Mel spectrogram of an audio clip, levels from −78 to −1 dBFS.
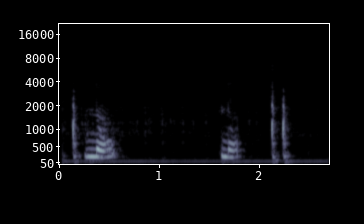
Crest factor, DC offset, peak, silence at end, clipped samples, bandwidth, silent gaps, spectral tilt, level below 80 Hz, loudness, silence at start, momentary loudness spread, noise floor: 20 dB; under 0.1%; -20 dBFS; 0.35 s; under 0.1%; 16 kHz; none; -8 dB/octave; -76 dBFS; -39 LUFS; 0.05 s; 10 LU; -65 dBFS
